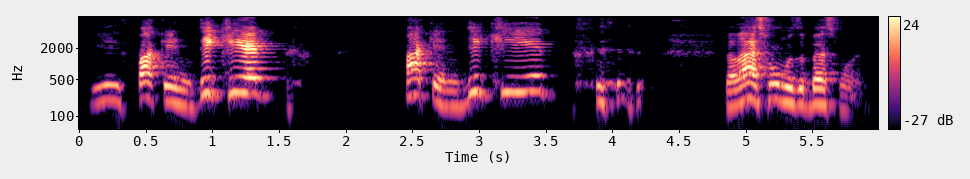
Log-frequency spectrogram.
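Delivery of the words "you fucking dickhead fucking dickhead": put-on Australian accent, pitched higher. Asking if it sounds like a real Australian, the speaker tries an Australian accent. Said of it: "does it sound like a real Australian?".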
